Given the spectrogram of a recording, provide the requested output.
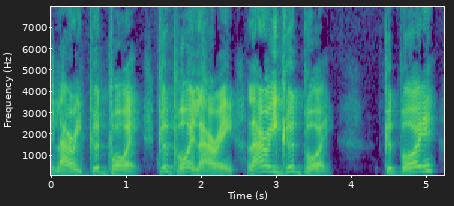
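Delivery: high, simple talking-dog voice; slow, swooping doggy praise; Sergeant Pupper. Acted. Dog urging a limp Larry, high eager doggy voice. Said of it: "hear Sergeant Pupper say".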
